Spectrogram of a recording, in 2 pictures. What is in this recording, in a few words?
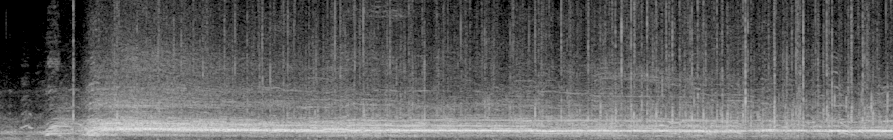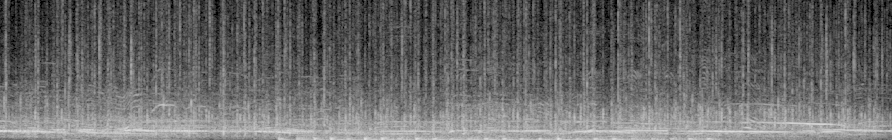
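gol villarreal, football chant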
